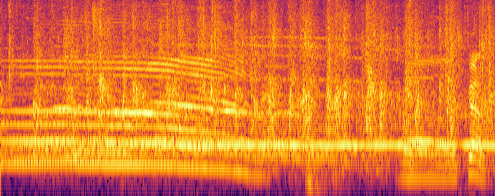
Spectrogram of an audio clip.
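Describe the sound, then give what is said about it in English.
Applause and cheering from an audience welcoming a local Seattle comedian onstage, a dense, continuous roar of clapping with sustained whooping tones running throughout. “Give it up for Clara Pluton.”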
